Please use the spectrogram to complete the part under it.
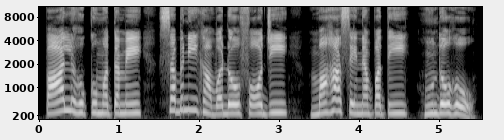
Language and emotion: Sindhi, neutral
